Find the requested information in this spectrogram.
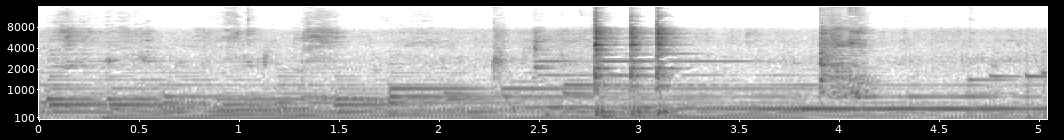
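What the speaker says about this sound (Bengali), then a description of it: "তরকারিটা একটু শুকনো শুকনো হয়ে গেছে, এবার আমি ঢেলে নেব" Drumstick and potato curry tipped out of a wok, with close metallic scraping and three quick bright clinks of a spoon against the pan, no talk.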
